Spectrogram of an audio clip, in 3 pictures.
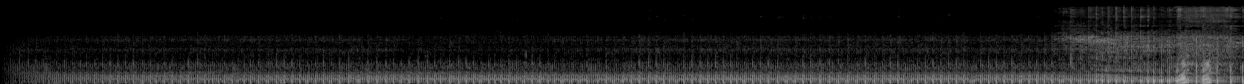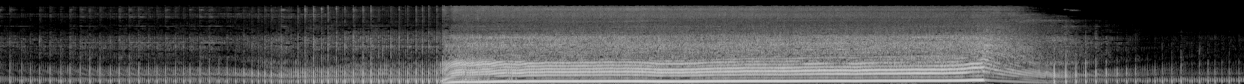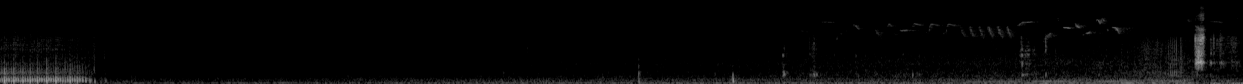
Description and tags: Makita-Chainsaw
Short sound of a Makita Chainsaw (Model: EA3200S)
Motor, Makita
